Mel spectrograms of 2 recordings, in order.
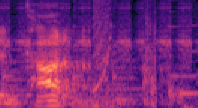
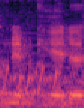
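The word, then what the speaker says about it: Nincada: it um i mean i used to pronounce it in kata and so did a lot of my friends as kids for a long time but part of its name comes from uh cicada nobody calls them cicada so ninketa should be pronounced name you know get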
